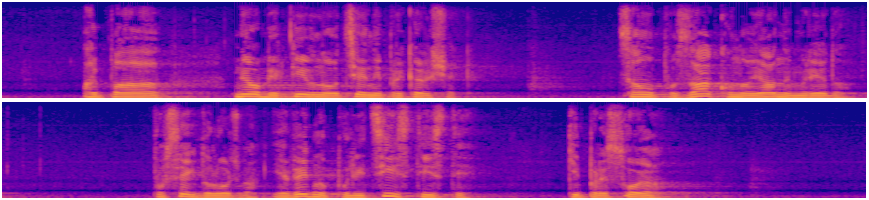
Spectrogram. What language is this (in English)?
Slovenian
